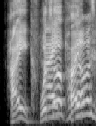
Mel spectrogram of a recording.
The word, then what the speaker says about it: Hayk: I want to say this is pronounced Hayk in California. Hayk, tell me if I'm pronouncing your name right. Hi, yeah, so it's Hayk. Hayk, what's up, Hayk?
